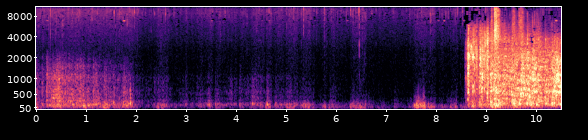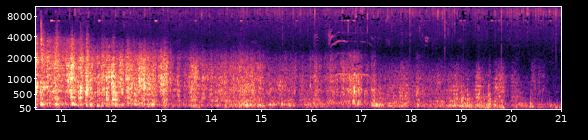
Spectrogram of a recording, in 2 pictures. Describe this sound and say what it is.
compressed thunder clap
The same as my original thunder crash but 4.5/1 compression gives it some fullness.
